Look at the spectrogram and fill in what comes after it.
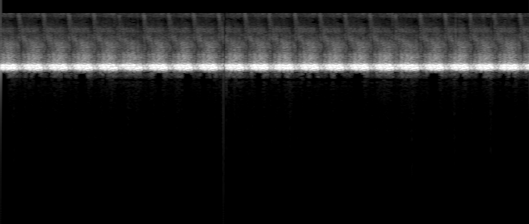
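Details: Night chorus of crickets in a meadow on a farm under a full moon, a bright, high ringing chirp repeated about four times a second, with one brief dropout midway.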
